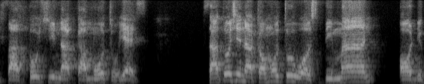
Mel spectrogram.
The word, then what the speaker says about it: Satoshi Nakamoto: nagging problem like I said until when again Satoshi nakomoto that I want to be sure I'm not mispronouncing the name Satoshi Nakamoto yes was demand or the group of men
